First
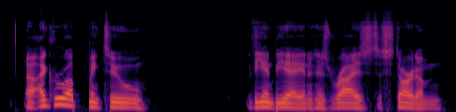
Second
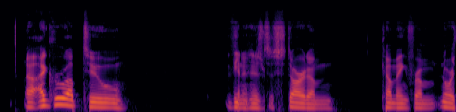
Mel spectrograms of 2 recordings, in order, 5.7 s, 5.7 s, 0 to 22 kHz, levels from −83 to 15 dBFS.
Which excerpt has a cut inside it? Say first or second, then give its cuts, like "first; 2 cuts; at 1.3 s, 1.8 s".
second; 3 cuts; at 1.0 s, 3.0 s, 3.3 s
